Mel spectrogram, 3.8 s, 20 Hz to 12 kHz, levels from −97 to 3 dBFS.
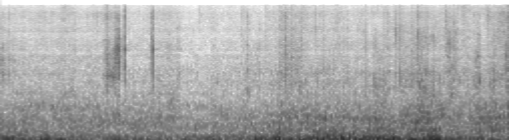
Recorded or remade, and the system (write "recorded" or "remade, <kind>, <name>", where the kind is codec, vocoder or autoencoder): remade, codec, HILCodec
